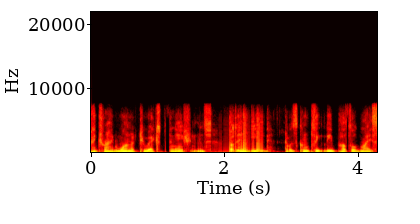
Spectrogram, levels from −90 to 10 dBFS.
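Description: Speech clip with lost AMR speech frames at 1.12 to 1.24 s and again at 3.83 to 3.88 s. In the first run the sound smears and sags for about 60 ms, which fits three lost 20 ms frames concealed by repeating the last good pitch and vocal tract settings at falling gain. The second is a brief dip that fits one lost frame. Between 1.75 and 2.58 s the sound turns into a rigid metallic buzz at 100 Hz, robotic sound from repeated short buffers. It is likely caused by late-arriving audio being padded by looping the last 10 ms, with roughly half the span repeated rather than real. Across the clip the wideband HD Voice coding itself sounds clear, with only light codec colouring.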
